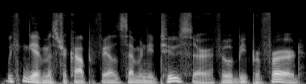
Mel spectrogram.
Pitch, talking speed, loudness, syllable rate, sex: 95 Hz, 255 wpm, -19 LUFS, 6.5 syllables/s, male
